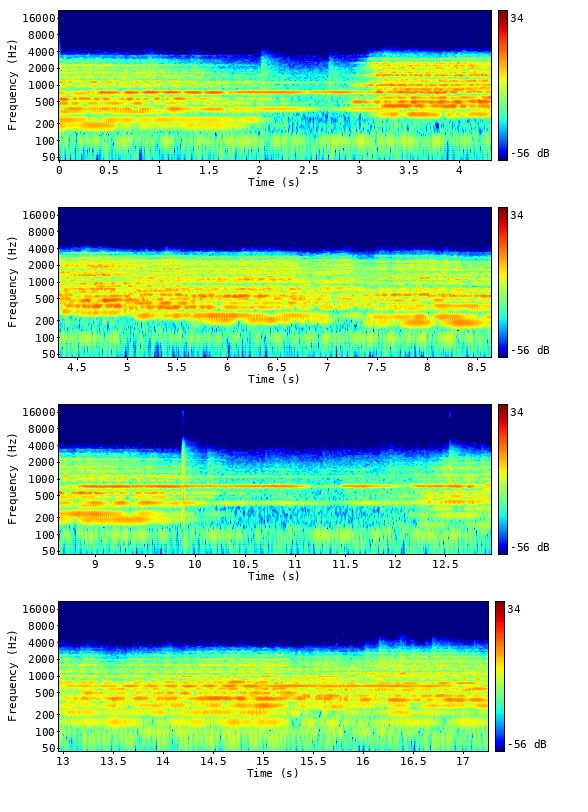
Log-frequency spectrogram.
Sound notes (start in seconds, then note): none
